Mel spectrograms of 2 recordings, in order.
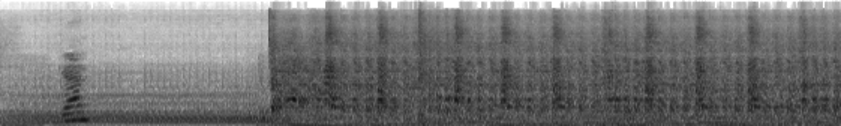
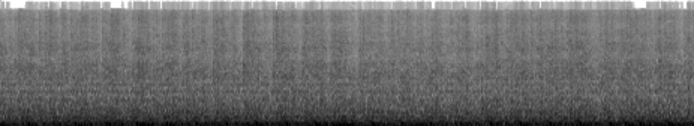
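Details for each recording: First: Ford Pinto drag car with rebuilt Holley carburettor, new plugs and headers; engine fires then surges unevenly and won't idle; cause found: carb spacer plate holes misaligned, blocking the idle circuit. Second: Ford Pinto drag car after Holley carburetor rebuild (grit cleaned out), secondary throttle stop backed off, fired up to adjust idle and air bleeds: deep, steady idle with even low pulse about four per second, no stumble or hunting; normal idle.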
